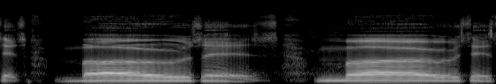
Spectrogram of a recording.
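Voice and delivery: very deep, slow bass voice, one word stretched out. Speaker imitates how God speaks in films, slow deep bass God voice. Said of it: "God speaks very slowly in a deep bass voice".

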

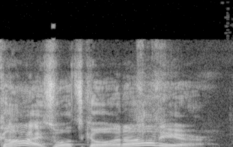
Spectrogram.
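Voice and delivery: animated cat character voice. Acting out a cartoon cat arriving on the scene: Top Cat voice. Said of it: "The actual Top Cat comes through like".

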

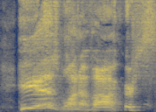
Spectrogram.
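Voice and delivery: very high, rough, drawn-out yell. Retelling how the coach yelled at the other team: Coach K voice yelling. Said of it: "he started yelling, like".

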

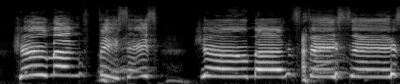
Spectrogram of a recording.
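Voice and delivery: very loud, very high, drawn-out shriek. Retelling how she ran around the street, imitating someone screaming. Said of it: "And she was like screaming this".

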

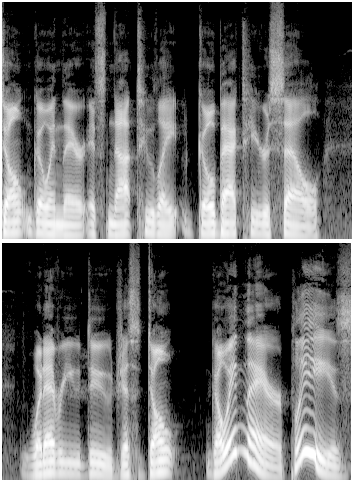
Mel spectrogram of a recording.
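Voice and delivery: plain

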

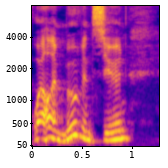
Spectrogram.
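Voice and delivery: imitated playful, joking tone. Speaker retells answering someone's offer to come down: retelling a joking remark. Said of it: "And I said it jokingly".

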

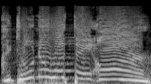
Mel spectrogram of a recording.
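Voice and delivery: mock very high, shrill, exasperated, whiny childlike shriek. Retelling a film scene where a man asked for bolt cutters answers, retelling a screamed reply. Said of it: "he screams".

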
